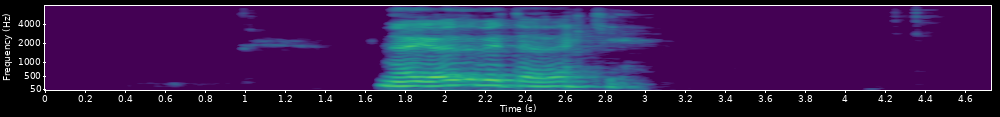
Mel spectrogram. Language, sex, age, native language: Icelandic, male, 70-79, Icelandic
